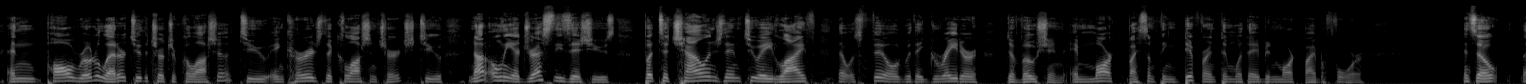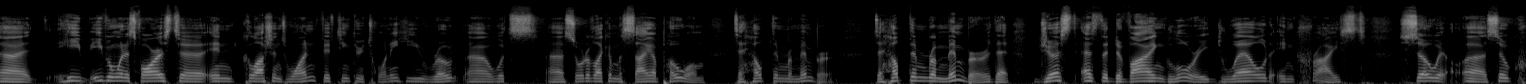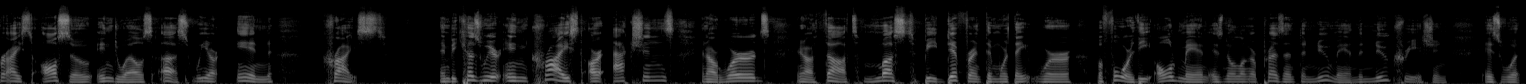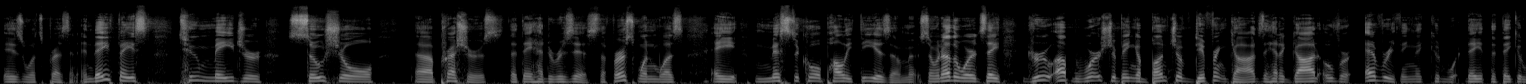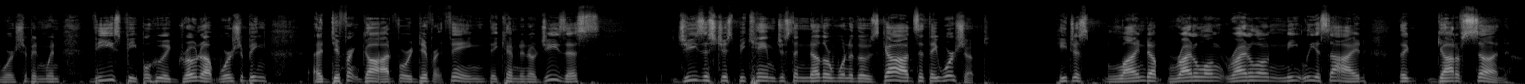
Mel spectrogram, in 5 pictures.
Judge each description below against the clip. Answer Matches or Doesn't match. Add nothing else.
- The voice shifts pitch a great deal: Doesn't match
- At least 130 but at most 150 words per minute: Doesn't match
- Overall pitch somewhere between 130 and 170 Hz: Matches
